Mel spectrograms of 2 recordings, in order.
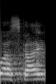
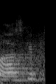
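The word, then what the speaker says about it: ASCII: इसको अस्काई न बोल के हम आस्की सही प्रोनाउंस करते हैं।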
